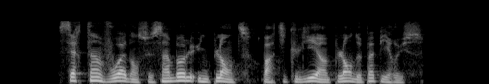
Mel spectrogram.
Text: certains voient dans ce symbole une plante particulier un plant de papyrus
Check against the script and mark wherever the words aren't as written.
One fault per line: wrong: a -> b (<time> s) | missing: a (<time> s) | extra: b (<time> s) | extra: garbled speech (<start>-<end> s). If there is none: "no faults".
no faults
